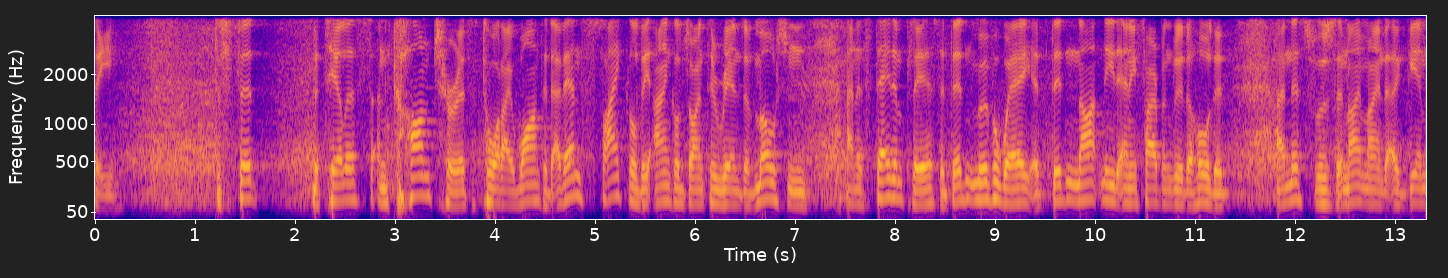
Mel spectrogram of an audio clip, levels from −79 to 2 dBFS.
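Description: Gain pumping runs through the whole clip, with a level swing of about 25 dB. Loud and quiet passages sit squashed close together. The likely cause is input gain set far too high, with a fast limiter clamping each peak. A noise gate would cut the gaps to silence instead of raising the background in them. The audio is band-limited to 4 kHz, which fits a G.711 mu-law call path at 64 kbps.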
